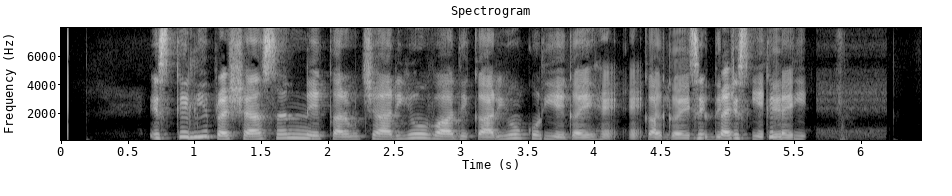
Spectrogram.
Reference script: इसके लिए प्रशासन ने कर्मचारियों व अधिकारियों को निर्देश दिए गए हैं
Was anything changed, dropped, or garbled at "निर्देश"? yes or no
yes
